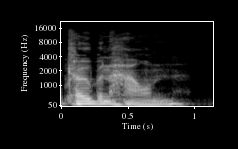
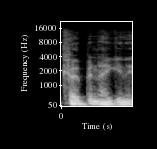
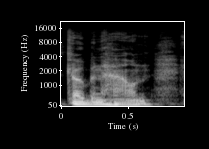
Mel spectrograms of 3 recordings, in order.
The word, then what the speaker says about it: Copenhagen: Copenhagen. – Wow. – Yeah, it's not Copenhagen, it's Copenhagen, and it's got a K.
